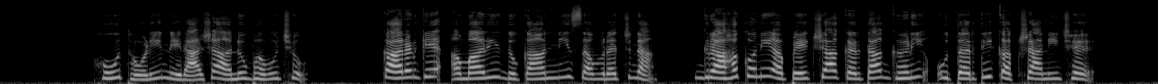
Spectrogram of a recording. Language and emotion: Gujarati, sad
